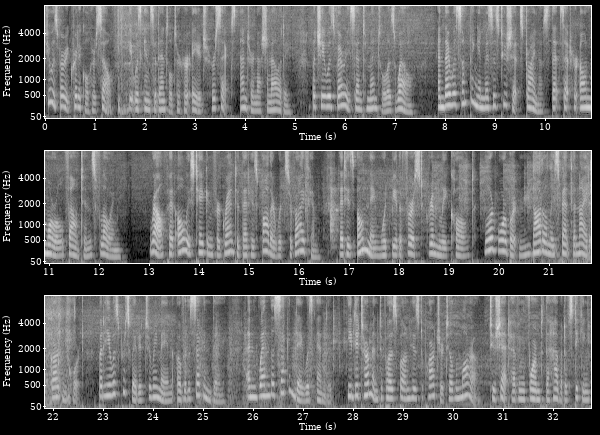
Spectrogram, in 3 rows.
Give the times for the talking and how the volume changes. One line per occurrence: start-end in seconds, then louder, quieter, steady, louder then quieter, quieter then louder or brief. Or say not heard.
0.0-32.7 steady.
